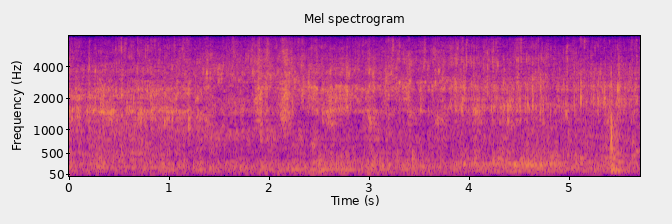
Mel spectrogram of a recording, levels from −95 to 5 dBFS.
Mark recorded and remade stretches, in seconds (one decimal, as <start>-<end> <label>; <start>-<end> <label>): 0.0-1.0 recorded; 1.0-3.9 remade; 3.9-5.7 recorded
